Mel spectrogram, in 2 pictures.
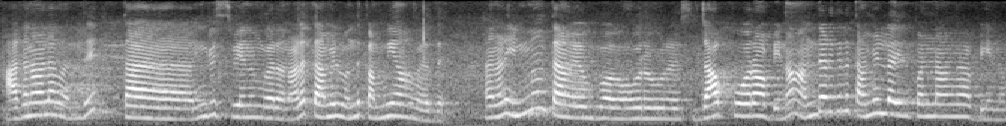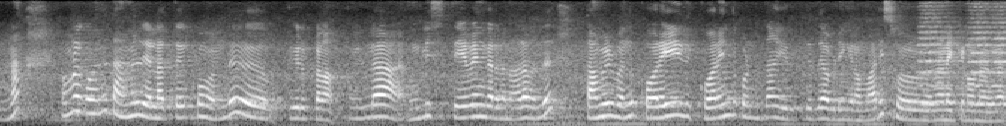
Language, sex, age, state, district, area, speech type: Tamil, female, 30-45, Tamil Nadu, Perambalur, rural, spontaneous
